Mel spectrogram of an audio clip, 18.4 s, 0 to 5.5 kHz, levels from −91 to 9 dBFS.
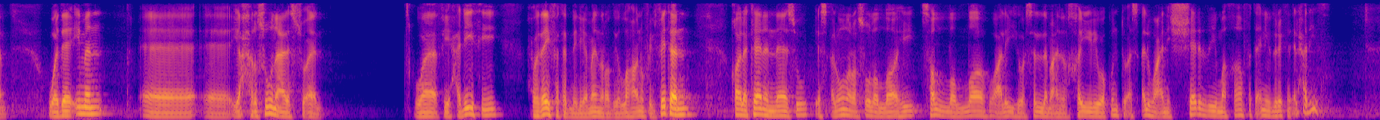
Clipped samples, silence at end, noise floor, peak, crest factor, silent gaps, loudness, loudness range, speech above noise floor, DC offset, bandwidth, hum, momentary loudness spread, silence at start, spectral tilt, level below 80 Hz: under 0.1%; 0.75 s; -76 dBFS; 0 dBFS; 20 dB; none; -20 LUFS; 6 LU; 57 dB; under 0.1%; 5.2 kHz; none; 11 LU; 0 s; -8.5 dB/octave; -42 dBFS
